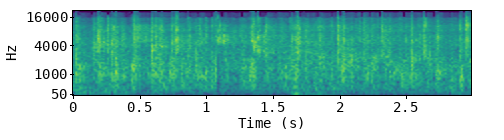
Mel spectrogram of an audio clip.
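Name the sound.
round of applause at Greyhound Derby final speech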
